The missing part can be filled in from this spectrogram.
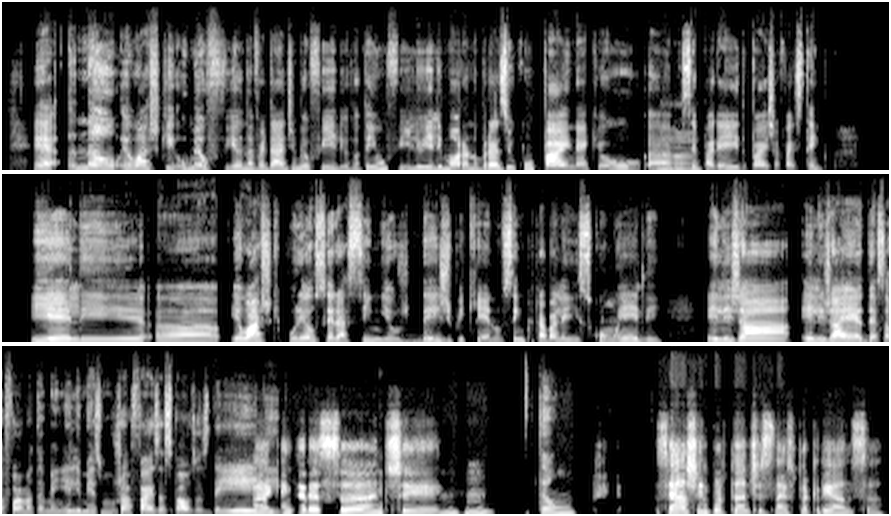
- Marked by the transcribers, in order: other background noise; tapping
- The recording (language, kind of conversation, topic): Portuguese, podcast, Como você encaixa o autocuidado na correria do dia a dia?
